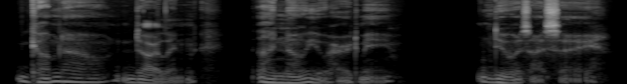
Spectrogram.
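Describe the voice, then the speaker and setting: A put-on character voice at a very slow pace, with long, frequent pauses. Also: man, fairly low pitch for a man. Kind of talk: yandere seduction roleplay. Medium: audio drama. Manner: velvety, controlled, condescending.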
